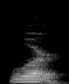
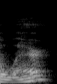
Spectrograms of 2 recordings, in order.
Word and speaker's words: were: Tomar um pouquinho de cuidado aí com a pronúncia, né? Não é where. Where é uma outra palavra em inglês, né? Que significa onde, em português. Nesse caso é um e mais fechado, were.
